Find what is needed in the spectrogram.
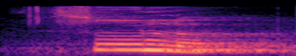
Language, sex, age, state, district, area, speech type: Odia, female, 30-45, Odisha, Khordha, rural, read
